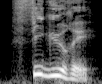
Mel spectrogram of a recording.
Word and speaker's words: figurer: Figurer. Okay, so here you get this G and U together without any vowel after, so you will pronounce this combination gu, sorry.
